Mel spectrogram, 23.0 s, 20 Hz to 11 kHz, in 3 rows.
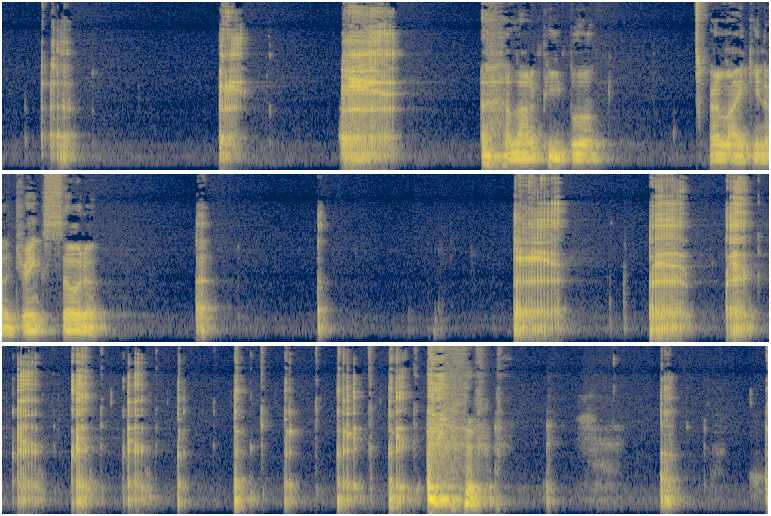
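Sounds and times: man burping: 0.4s - 0.8s, 2.2s - 2.5s, 3.4s - 4.0s, 4.8s - 5.2s, 9.6s - 9.8s, 12.8s - 13.3s, 14.2s - 16.9s, 17.7s - 20.9s, 21.9s - 22.1s.

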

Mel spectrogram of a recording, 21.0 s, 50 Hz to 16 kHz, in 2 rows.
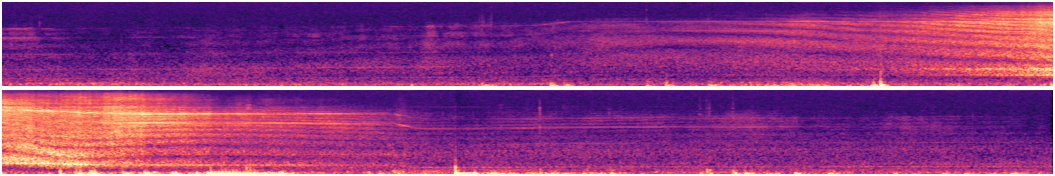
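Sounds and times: electric ducted fans whining: 0.0s - 21.0s.

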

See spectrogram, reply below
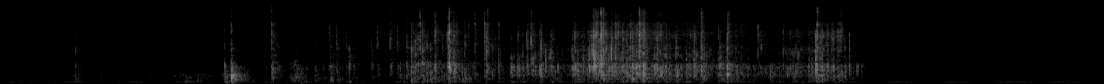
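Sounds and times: plastic wrapper crinkling: 2.6s - 8.7s.

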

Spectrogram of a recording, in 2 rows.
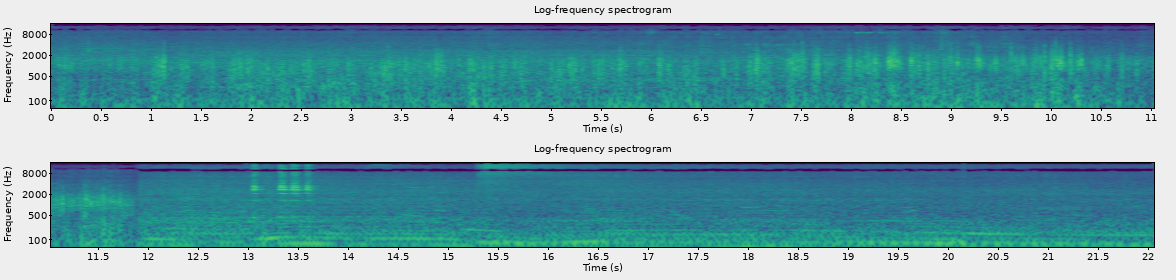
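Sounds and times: wind buffeting microphone: 0.0s - 12.0s
bus engine running: 0.0s - 22.0s
road noise: 0.0s - 22.0s.

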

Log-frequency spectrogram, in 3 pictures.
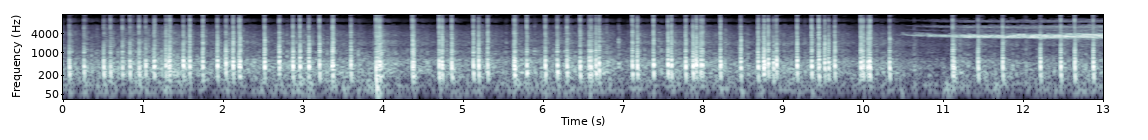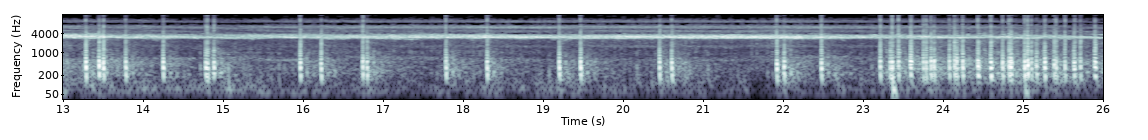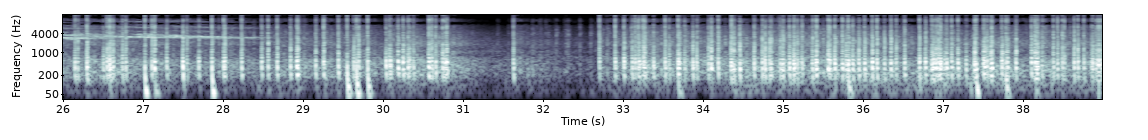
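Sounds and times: fireworks bangs and crackling: 0.0s - 38.9s
high whistling tone: 10.5s - 28.6s.

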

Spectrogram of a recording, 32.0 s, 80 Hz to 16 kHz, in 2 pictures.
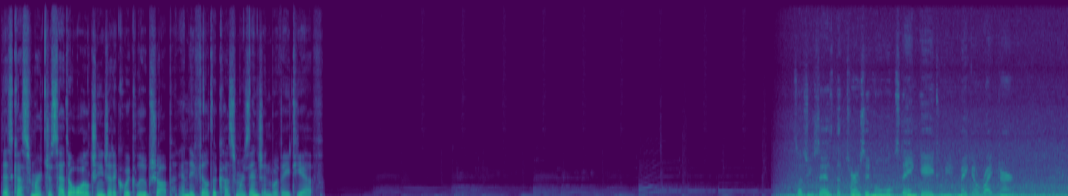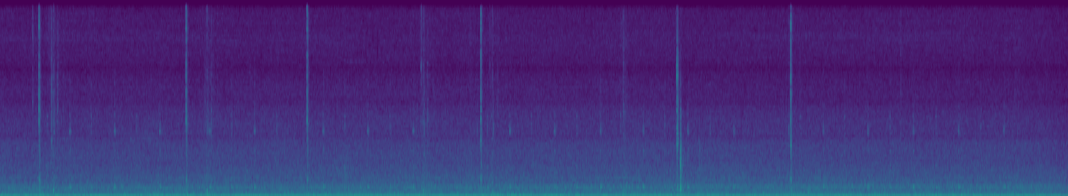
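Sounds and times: car engine hum inside cabin: 11.6s - 32.0s
turn signal ticking: 11.6s - 32.0s
turn signal stalk clicks: 11.8s - 31.7s.

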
